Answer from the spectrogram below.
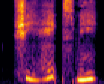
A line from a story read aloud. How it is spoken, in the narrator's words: Penelope whispered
